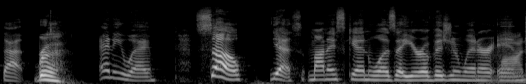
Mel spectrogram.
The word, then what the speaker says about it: Måneskin: Maneskin? It's Måneskin.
